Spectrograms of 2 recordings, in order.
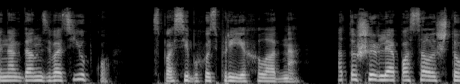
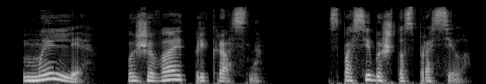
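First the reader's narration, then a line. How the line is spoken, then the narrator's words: Through gritted teeth. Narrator (Russian): процедила Патриция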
